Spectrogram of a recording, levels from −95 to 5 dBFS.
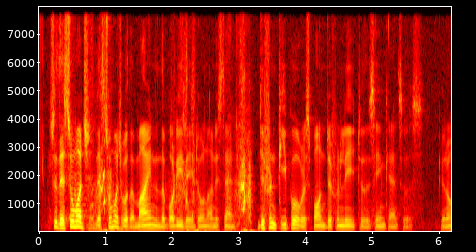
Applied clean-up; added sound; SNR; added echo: neural mask model Resemble Enhance denoiser.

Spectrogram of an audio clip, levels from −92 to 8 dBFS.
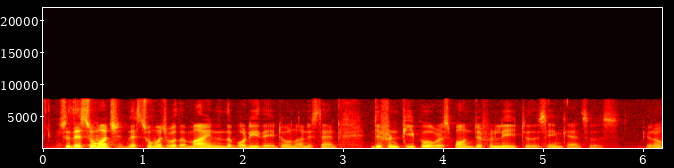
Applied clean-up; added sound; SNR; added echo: none; none; none; none.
